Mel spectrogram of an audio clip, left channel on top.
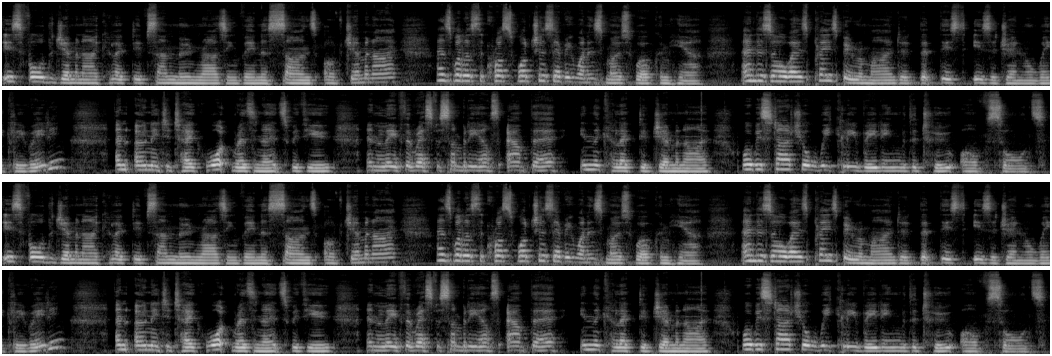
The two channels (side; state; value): both; identical; correlation 1.00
